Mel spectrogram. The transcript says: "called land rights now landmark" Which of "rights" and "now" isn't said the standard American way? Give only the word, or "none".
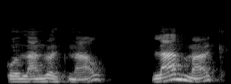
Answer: rights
